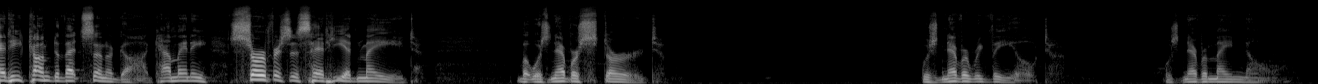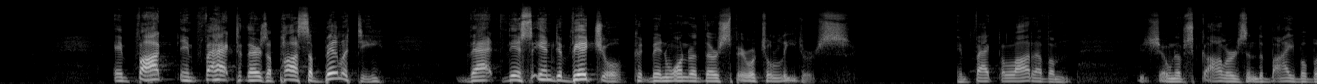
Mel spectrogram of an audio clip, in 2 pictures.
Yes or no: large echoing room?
yes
